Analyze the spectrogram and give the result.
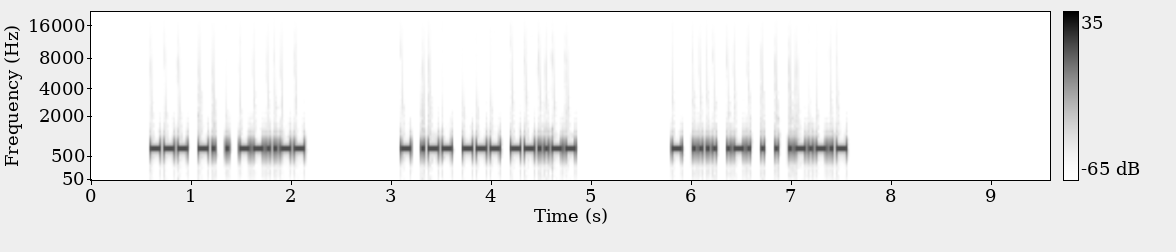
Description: Morse code, heard as a keyed tone, about 34 wpm, 700 Hz. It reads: ONE, TWO, THREE.
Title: 4x Word-Spacing - Sentences from Top 200 Words - 35wpm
